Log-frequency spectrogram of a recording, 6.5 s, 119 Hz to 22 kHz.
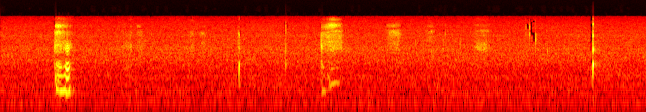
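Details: Newborn hiccups in a 5-day-old baby: brief, sharp catches of breath at irregular intervals with small voiced squeaks in a quiet room, a normal finding.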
